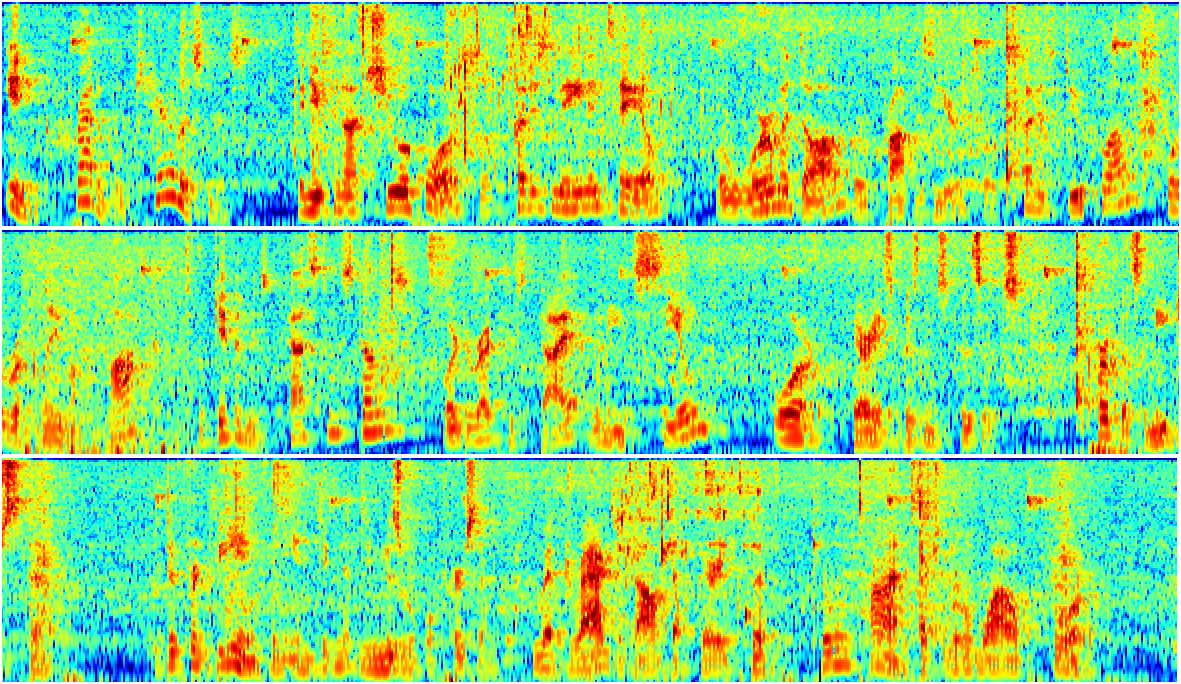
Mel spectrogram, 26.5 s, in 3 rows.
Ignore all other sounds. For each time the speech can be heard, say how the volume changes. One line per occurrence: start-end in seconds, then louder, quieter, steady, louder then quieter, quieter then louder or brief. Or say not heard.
0.0-26.2 steady.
